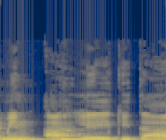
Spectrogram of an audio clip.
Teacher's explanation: মিন ইজহার গুন্নাহ ছাড়া স্পষ্ট করে পড়তে হবে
